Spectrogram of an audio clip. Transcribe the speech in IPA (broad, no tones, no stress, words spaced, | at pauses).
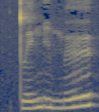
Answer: tʷeŋi mø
